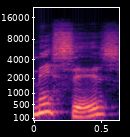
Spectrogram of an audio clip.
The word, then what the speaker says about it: Mrs: ring a wedding ring so the pronunciation misses and this is a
